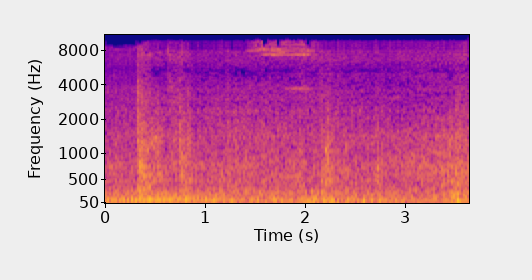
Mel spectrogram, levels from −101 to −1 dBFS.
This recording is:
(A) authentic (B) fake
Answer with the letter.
B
